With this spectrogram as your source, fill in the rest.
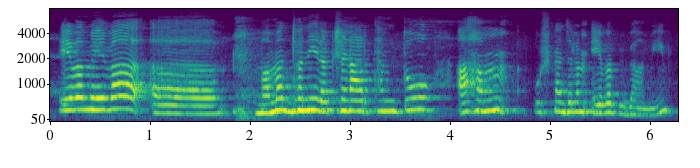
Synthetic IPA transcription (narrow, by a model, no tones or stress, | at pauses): eːʋɐmeːʋɐ | mɐmɐd̪ʱʋɐniɾɐkʂɐɳaːɾt̪ʰɐmt̪u | ɐɦɐmpuːʂɳɐd͡ʒɐlɐmeːʋɐpibaːmi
